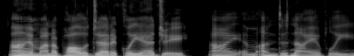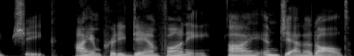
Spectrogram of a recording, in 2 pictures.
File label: women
